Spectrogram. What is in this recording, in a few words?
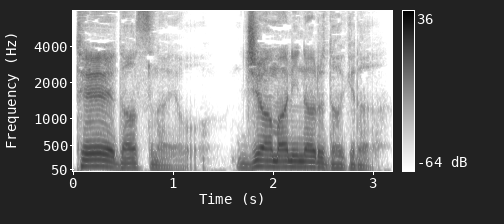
voice, dubbing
